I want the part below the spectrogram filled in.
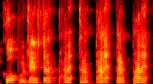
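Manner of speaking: a hint of Corporal Jones flapping, not shouting; Corporal Jones impression. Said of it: "No, Corporal Jones, isn't it?".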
